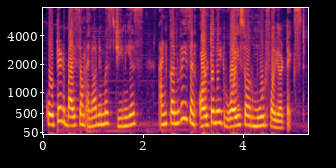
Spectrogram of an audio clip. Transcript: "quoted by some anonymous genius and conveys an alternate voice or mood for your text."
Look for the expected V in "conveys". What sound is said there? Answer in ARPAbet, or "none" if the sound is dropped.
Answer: V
